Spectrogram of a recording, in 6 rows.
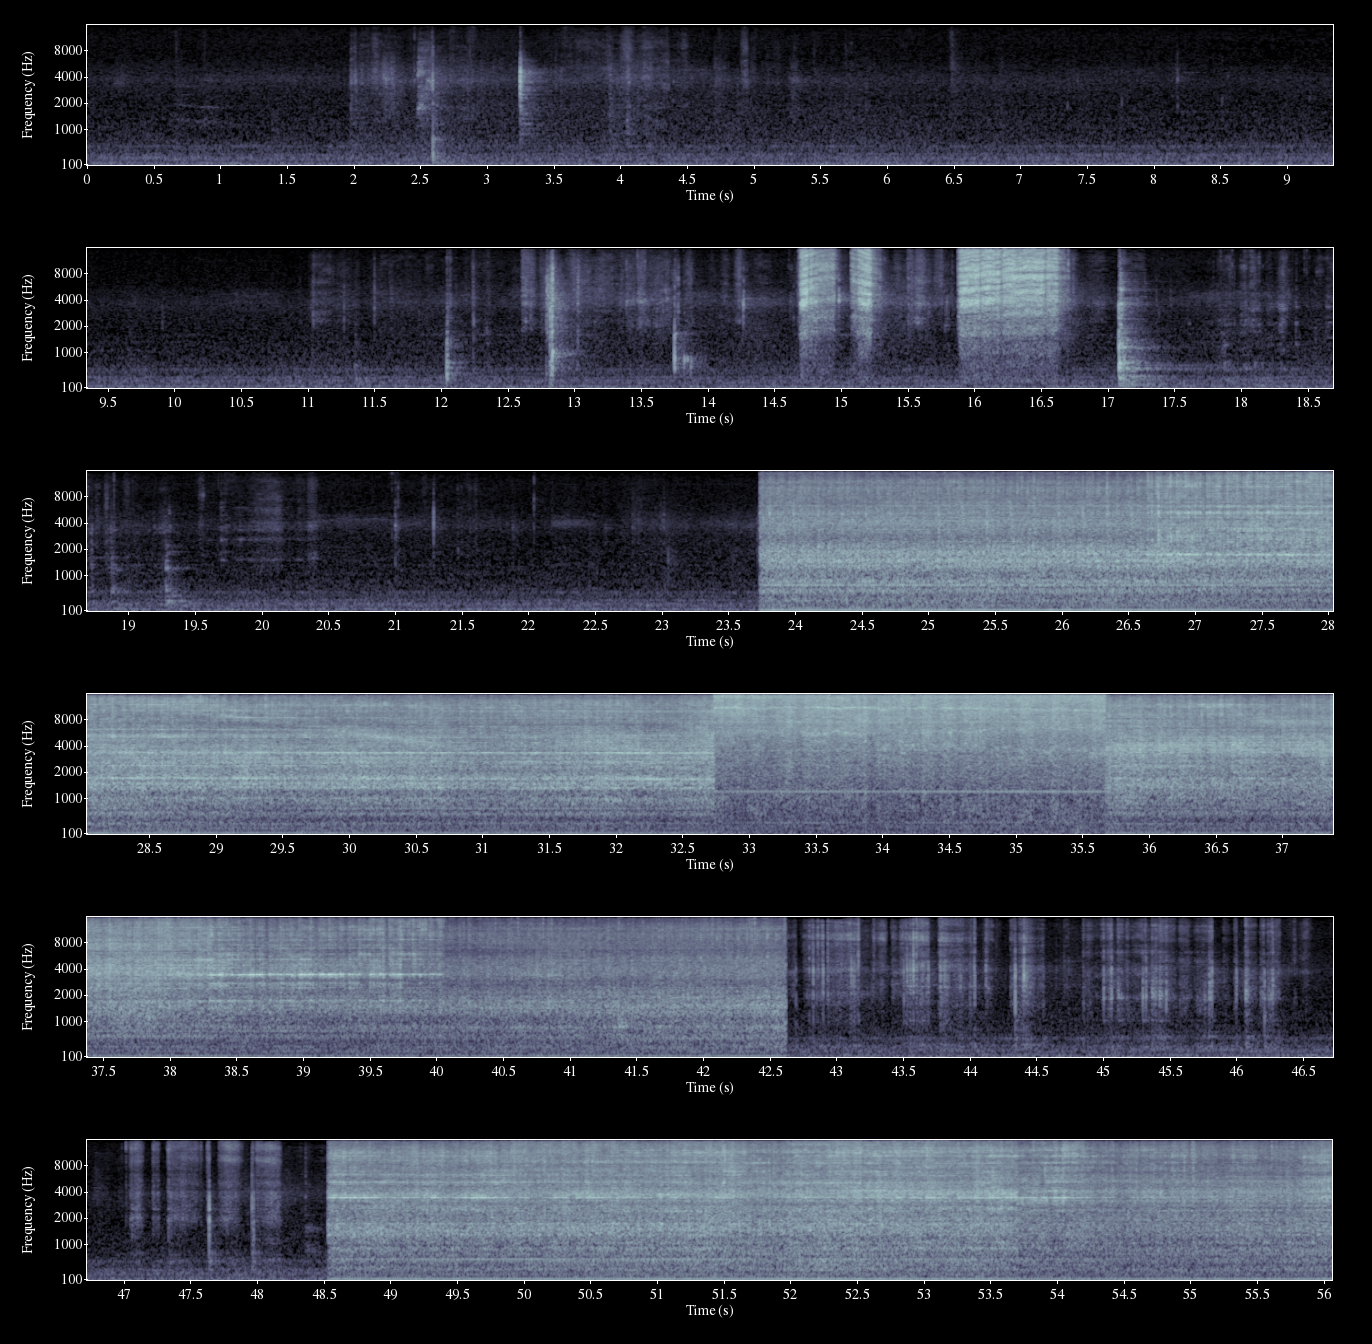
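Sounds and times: bandsaw motor hum: 23.8s - 42.6s, 48.6s - 56.0s
saw blade rasping through seed pod: 23.8s - 42.6s, 48.6s - 56.0s.

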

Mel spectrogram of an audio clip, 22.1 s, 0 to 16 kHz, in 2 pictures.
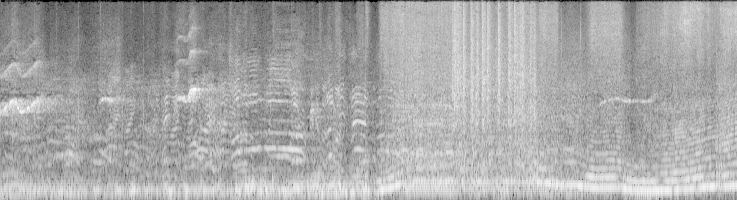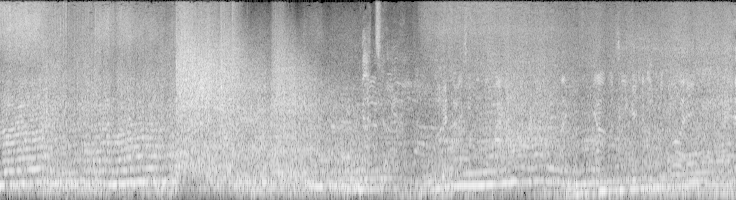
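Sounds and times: harsh rushing noise: 3.2s - 22.0s
car engine at high revs: 4.7s - 22.0s.

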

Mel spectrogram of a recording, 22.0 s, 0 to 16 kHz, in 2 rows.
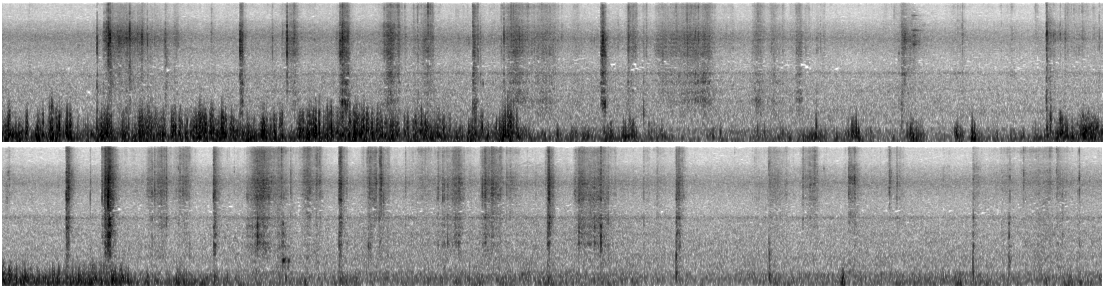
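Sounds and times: coconut husk cracking and snapping: 11.6s - 17.9s.

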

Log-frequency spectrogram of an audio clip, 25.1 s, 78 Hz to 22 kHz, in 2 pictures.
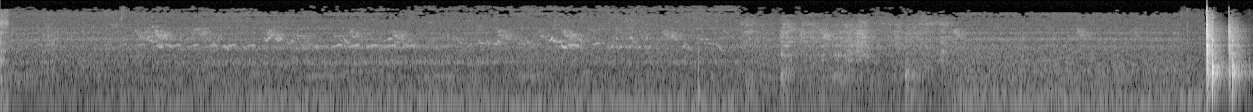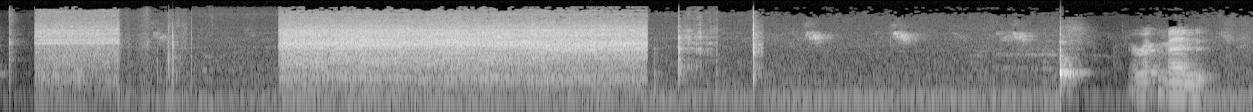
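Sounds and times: immersion blender running: 12.9s - 13.8s, 15.3s - 19.0s.

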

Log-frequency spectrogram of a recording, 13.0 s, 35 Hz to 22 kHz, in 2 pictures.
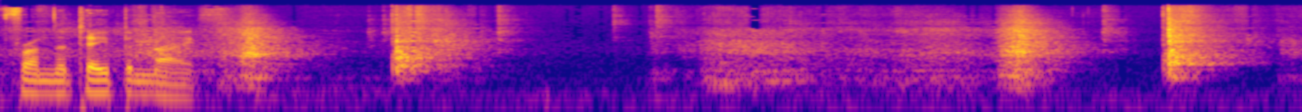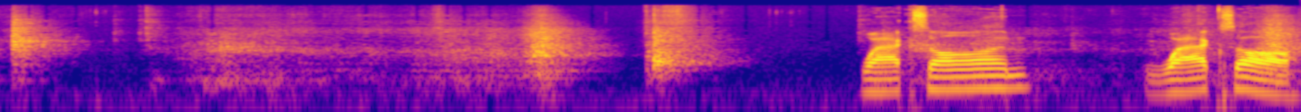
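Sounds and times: taping knife scraping joint compound: 0.0s - 2.5s, 3.2s - 10.5s, 11.2s - 13.0s.

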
